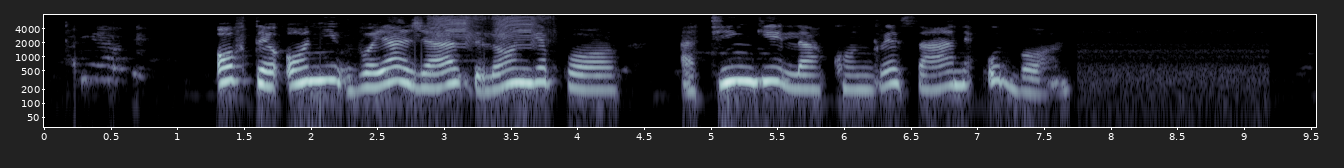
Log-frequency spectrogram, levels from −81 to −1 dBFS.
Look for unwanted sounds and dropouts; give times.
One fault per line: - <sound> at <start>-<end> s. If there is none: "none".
none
